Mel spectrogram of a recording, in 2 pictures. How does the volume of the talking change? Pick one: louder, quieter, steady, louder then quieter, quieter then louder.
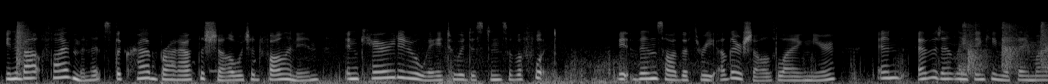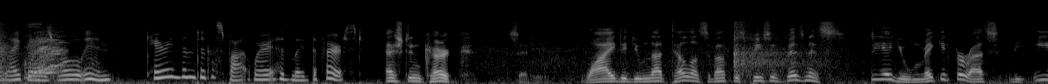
quieter.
